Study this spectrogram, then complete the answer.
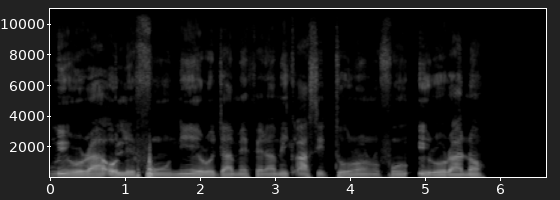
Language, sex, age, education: Yoruba, male, 30-45, tertiary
